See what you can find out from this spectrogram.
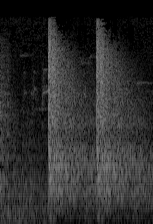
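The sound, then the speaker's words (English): Two sharp gunshots from a powerful rifle crack out in quick succession, each a loud, abrupt burst with a brief fading tail over low background noise. “He damn near took my head off. That's a powerful rifle.”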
